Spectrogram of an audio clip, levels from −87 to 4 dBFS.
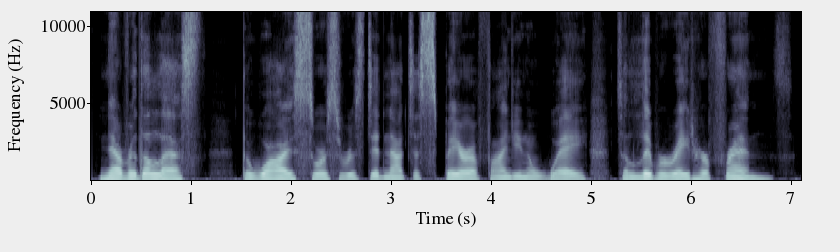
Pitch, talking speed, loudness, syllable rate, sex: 160 Hz, 125 wpm, -20 LUFS, 4.2 syllables/s, female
